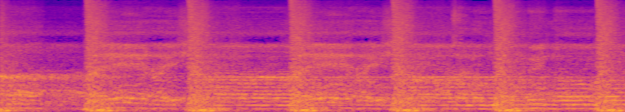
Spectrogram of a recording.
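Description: Male voices chanting a sustained chorus over a heavy, regular beat about once a second: the matam chest-beating rhythm of a noha.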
